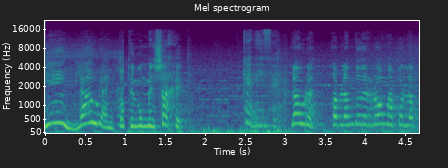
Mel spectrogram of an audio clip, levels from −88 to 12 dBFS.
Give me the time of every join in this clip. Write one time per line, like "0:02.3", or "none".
0:01.0
0:03.0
